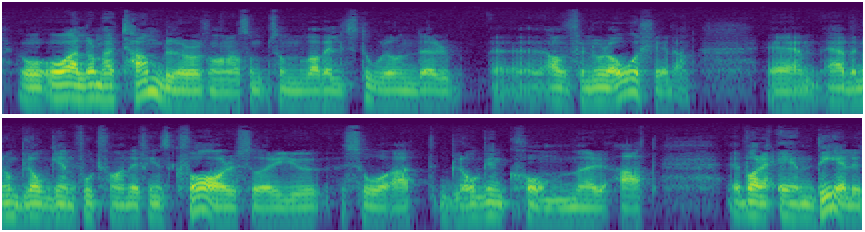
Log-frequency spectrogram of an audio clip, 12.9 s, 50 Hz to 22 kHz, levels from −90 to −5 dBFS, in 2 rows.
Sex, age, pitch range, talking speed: male, 30-49, 90-115 Hz, 155 wpm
